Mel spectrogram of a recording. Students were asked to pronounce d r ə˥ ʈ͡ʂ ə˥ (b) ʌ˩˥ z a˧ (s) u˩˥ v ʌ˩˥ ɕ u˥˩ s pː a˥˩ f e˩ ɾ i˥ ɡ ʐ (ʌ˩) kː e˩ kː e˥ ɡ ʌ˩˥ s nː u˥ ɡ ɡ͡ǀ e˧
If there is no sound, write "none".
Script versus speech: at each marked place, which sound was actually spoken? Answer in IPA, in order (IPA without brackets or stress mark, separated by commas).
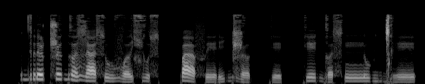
ɡ, s, ʌ˩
